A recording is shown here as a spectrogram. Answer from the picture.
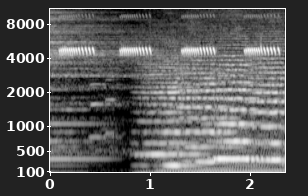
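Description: A cricket chirping steadily, short high chirps evenly spaced about one every two-thirds of a second, over soft background music that dips away about half a second in and returns with a low held note.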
